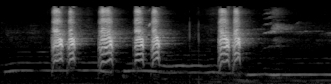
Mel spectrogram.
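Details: Vigorously singing cucak ijo (greater green leafbird): four quick pairs of harsh, buzzy double notes over a faint steady whistled tone.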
